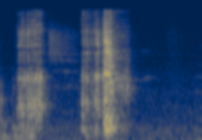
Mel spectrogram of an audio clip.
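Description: Two short, breathy bursts of a person's non-speech voice sound, such as coughs, the second one louder.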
